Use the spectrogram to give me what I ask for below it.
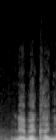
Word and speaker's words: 리브가: 레베카가 리브가 원래 히브리 발음 리브가예요. 한국성에 리브가 히브리 발음에 가까워요. 레베카는 영어 발음이고 자 레베카가 하나님께 인화했더니 하나님의 비밀을 가르쳐 주는 거 속에 두 민족이 있다.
